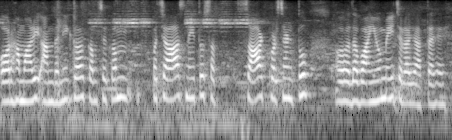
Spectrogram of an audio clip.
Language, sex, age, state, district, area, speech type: Urdu, female, 18-30, Uttar Pradesh, Lucknow, rural, spontaneous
